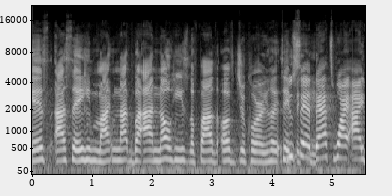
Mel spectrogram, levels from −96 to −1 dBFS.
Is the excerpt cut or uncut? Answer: uncut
